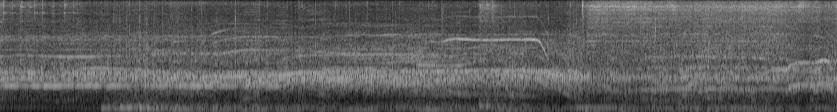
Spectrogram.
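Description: Live band music with a concert crowd cheering and whooping over it.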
